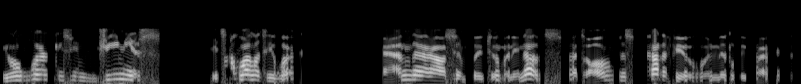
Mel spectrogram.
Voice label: good lpc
